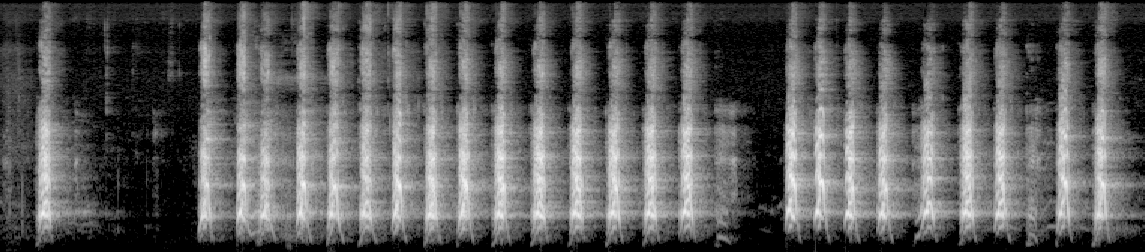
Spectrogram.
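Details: Dog barking at a moose in winter: a single bark, a pause, then a long run of sharp, evenly spaced barks about two per second, a brief break, and another steady series; quiet background.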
